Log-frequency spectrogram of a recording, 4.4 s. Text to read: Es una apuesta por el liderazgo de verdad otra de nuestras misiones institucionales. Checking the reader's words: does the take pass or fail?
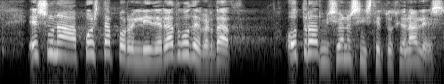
fail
